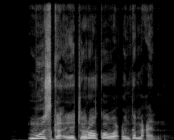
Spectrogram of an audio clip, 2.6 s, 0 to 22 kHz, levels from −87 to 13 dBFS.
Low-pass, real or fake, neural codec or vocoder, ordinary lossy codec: none; real; none; none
